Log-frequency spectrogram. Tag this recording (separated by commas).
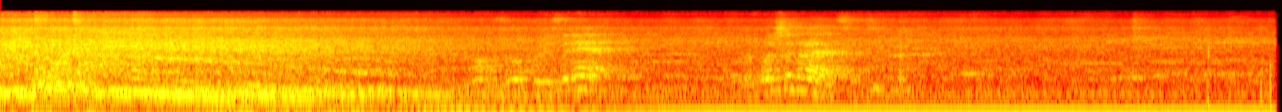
Music, Speech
